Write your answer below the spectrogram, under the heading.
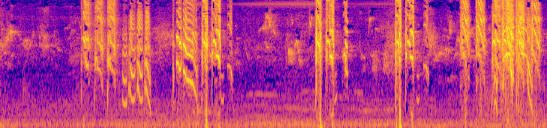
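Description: Ring-necked parakeet giving harsh, high squawks and chattering notes in uneven bursts, some rapid and rolling, with short pauses between.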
